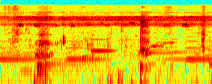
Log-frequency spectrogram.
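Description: A steady, high insect chorus, with a few short soft rustles or knocks.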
